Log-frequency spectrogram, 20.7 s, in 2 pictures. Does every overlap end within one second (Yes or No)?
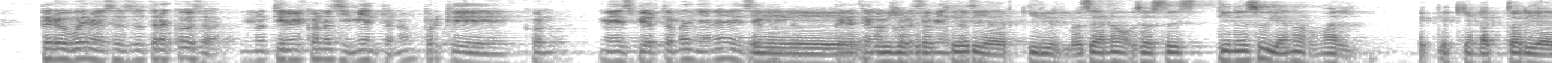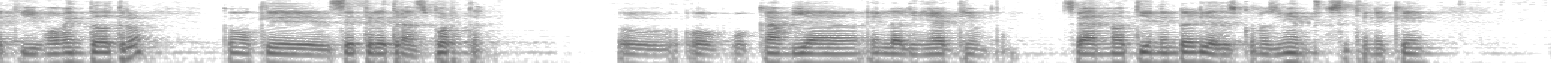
No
